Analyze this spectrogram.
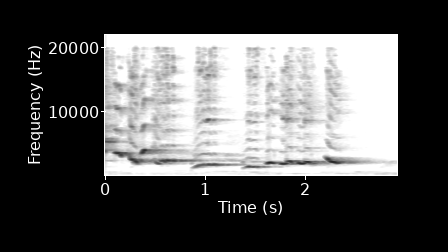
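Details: White-rumped shama answering after being provoked, singing rich, loud whistled phrases that slide downward and then hold level, with short high notes scattered above and faint low thumps beneath.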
